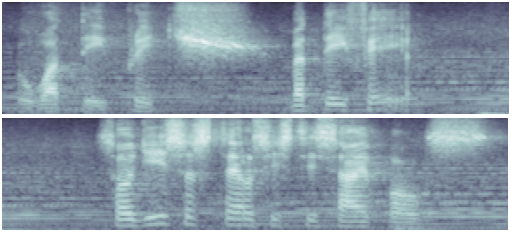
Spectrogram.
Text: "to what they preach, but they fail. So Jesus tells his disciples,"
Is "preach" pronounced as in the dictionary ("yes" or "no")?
yes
